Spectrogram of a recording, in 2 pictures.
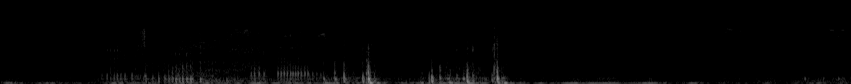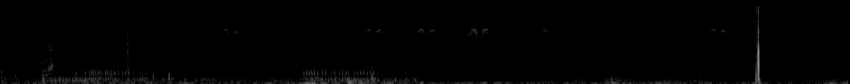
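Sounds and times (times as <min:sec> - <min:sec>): soft rustles: 0:01.2 - 0:05.2
faint bird chirps: 0:05.1 - 0:17.0.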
